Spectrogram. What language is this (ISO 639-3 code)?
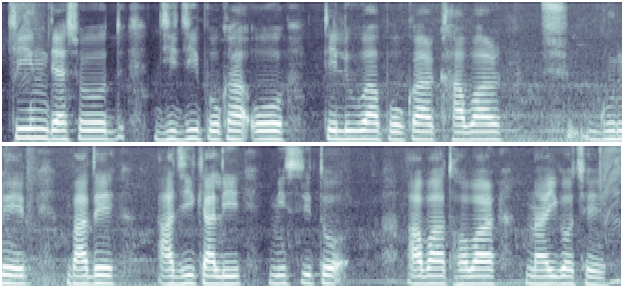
ben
